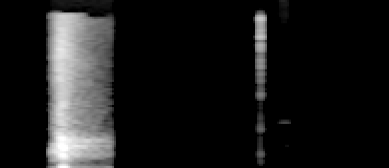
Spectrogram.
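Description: A single short editing sound effect for an animated logo transition, lasting under half a second and starting about a third of a second in.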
